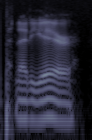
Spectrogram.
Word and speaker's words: Panettiere: Oh god, I bet it's like Panettiere, isn't it? Is it Panettiere? Panettiere. Okay, Sarah, you can't capitalize 2 syllables, or else you got to capitalize the one with the stress. Oh, you're capitalizing all of the syllables. Panettiere. Panettiere? Panettiere. That's a dumb way to say it.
